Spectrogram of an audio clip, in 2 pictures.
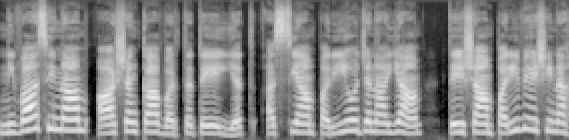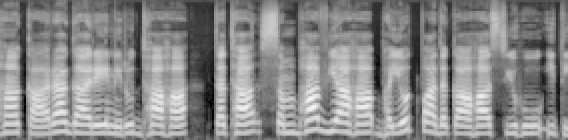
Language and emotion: Sanskrit, neutral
